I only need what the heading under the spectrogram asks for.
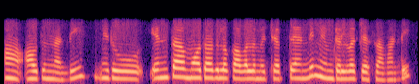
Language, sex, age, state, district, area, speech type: Telugu, female, 18-30, Andhra Pradesh, Annamaya, rural, conversation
